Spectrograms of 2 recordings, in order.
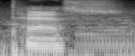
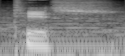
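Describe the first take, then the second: First: The name has a plain 'e' vowel. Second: The vowel sounds like 'i', Kiwi style.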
